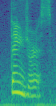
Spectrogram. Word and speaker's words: dangerous: Number 1, dangerous. The stress is on the beginning, the Then. first syllable.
